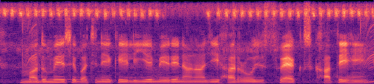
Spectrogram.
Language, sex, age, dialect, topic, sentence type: Hindi, male, 18-24, Kanauji Braj Bhasha, agriculture, statement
